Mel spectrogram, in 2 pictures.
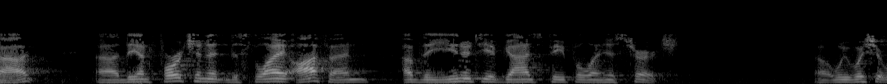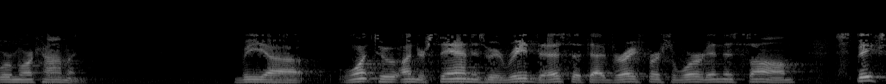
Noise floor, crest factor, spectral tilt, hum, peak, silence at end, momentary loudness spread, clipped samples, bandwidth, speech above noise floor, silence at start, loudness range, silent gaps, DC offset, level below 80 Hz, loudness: -73 dBFS; 22 dB; -3 dB/octave; 60 Hz at -70 dBFS; -16 dBFS; 0 s; 12 LU; under 0.1%; 4.5 kHz; 36 dB; 0 s; 7 LU; none; under 0.1%; -72 dBFS; -37 LUFS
